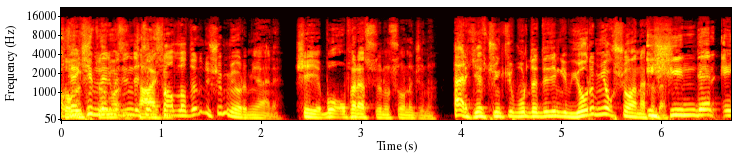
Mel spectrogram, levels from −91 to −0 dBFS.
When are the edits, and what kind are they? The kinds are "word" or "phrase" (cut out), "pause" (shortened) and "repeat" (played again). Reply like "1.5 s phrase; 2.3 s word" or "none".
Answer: 2.3 s pause; 3.8 s pause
